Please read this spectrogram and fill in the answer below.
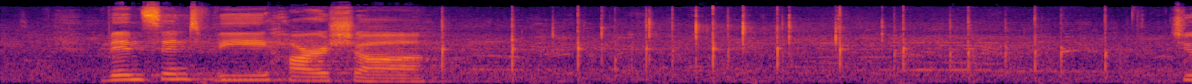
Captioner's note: crowd cheering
